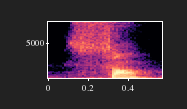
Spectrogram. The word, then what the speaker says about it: sont: Nous sommes, you don't pronounce the S at the end either. Nous sommes, vous êtes. Ils, elles sont.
